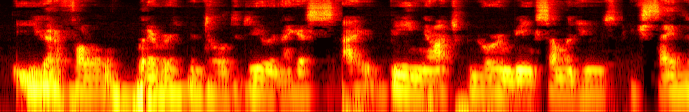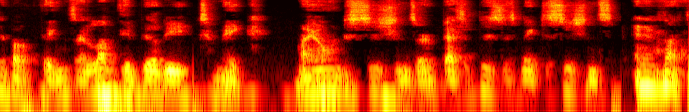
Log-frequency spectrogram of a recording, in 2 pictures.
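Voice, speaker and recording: Fast-talking man, very gravelly low voice. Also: rough recording. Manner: earnest, repeats himself for emphasis. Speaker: business founder and director, podcast guest. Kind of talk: conversational interview answers. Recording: faint background noise.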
